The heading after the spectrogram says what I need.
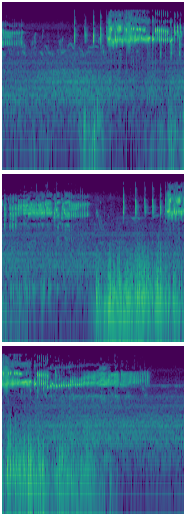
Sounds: mynah bird singing

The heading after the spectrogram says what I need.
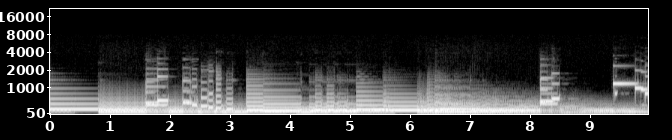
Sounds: musical instrument, piano, synthesizer, keyboard (musical), music, sampler, electric piano

